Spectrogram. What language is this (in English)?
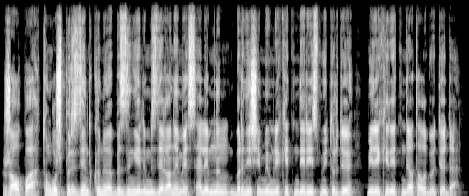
Kazakh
